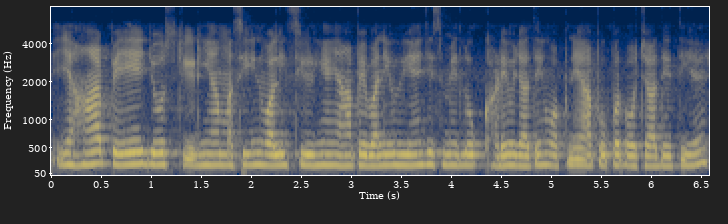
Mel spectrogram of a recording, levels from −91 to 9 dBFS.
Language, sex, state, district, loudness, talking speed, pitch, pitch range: Hindi, female, Bihar, West Champaran, -16 LUFS, 225 wpm, 190 Hz, 185-200 Hz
